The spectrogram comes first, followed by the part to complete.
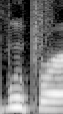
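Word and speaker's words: Wooper: Sorry, I He's not Whopper, he's Whooper, I'm pretty sure is how you say it.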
